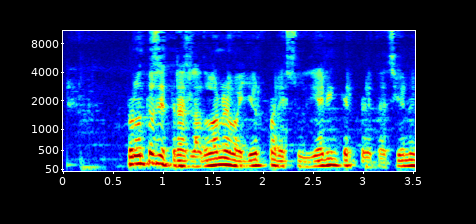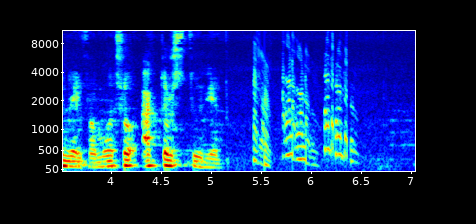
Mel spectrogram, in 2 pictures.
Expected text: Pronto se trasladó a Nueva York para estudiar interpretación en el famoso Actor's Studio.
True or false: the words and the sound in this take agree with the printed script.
false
